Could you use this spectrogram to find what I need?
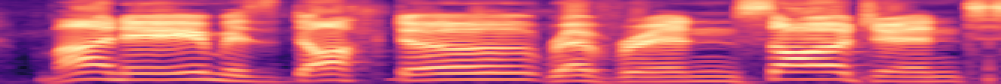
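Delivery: very booming voice, slow and loud.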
